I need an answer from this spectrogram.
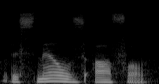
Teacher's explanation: We pronounce the auxiliary as a sound attached to the previous syllable.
